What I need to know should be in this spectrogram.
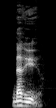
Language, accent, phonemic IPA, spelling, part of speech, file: French, France, /ba.vyʁ/, bavure, noun, LL-Q150 (fra)-bavure.wav
- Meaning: 1. smudge, blemish, smear 2. mistake, blunder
